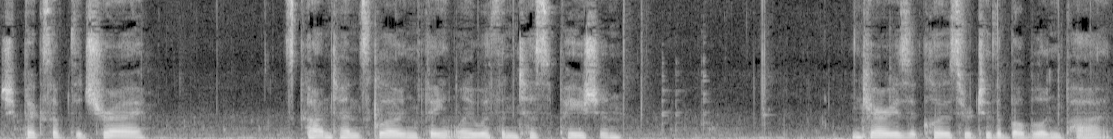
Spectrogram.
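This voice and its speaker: Over noticeable background noise, a woman with a very deep, low voice speaks in a soothing tone and monotone, flat intonation at a moderate pace. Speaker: meditation guide. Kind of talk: guided meditation sleep story. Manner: soft-spoken, soothing.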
